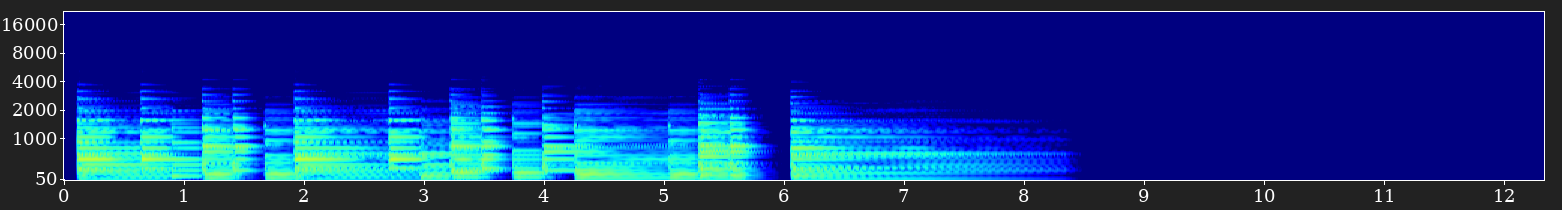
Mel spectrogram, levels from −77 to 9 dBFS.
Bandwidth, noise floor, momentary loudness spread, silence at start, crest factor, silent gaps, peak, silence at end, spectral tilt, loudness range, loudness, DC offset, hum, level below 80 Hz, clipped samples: 5.6 kHz; -62 dBFS; 13 LU; 0.1 s; 18 dB; none; -16 dBFS; 4.05 s; -9.5 dB/octave; 15 LU; -32 LUFS; under 0.1%; none; -52 dBFS; under 0.1%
